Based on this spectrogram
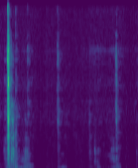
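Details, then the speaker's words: Skoda Slavia / VW Virtus dashboard trim pressed hard by hand: short dry plastic creaks and ticks at the trim joint; not the rattle itself, neither fitting nor plastic quality at fault, blamed on material choice. "इसको आप जब जोर से दबाओ दबाओगे तो यहां से आपको एक चरमरा हट सी नॉज आएगी ठीक है"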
